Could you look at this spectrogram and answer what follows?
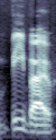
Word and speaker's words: Vivo: Kissing Booth 3, and Vivo, or Bebo, technically pronounced.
